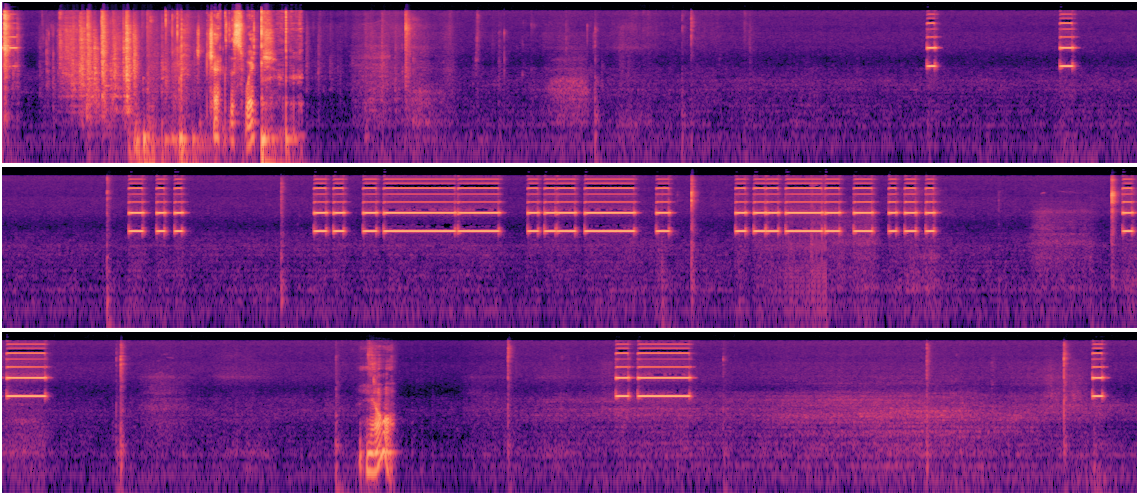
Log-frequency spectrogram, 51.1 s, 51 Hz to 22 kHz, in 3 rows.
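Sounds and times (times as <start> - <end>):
multimeter beeping: 0.0 - 0.3, 28.0 - 31.1, 33.8 - 34.8, 43.3 - 44.5, 50.4 - 50.7.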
